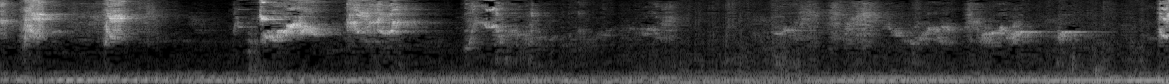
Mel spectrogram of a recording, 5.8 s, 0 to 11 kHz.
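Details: Captive lovebirds in a breeding aviary, 7 June 2024, making piercing chirps and squeaks in quick bursts over the first two and a half seconds, then softer twittering chatter, with a low steady hum beneath.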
